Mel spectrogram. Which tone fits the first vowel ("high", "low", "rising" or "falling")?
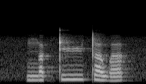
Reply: low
